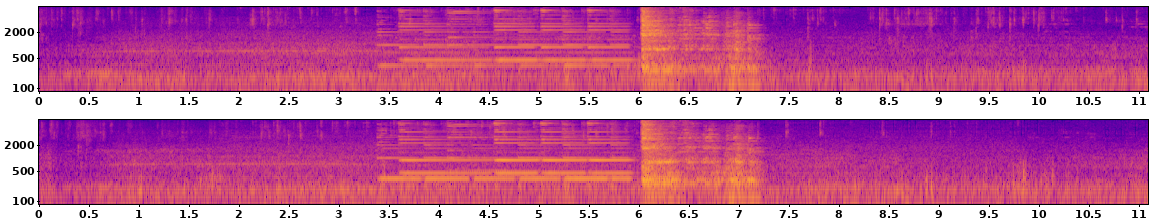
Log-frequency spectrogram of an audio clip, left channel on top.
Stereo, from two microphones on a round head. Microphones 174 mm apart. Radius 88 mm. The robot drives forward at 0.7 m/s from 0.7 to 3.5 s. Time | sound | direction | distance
3.4 | a guitar | 5° right (ahead or behind) | 3 m
6.0 | breaking glass | 30° left (ahead or behind) | 5 m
